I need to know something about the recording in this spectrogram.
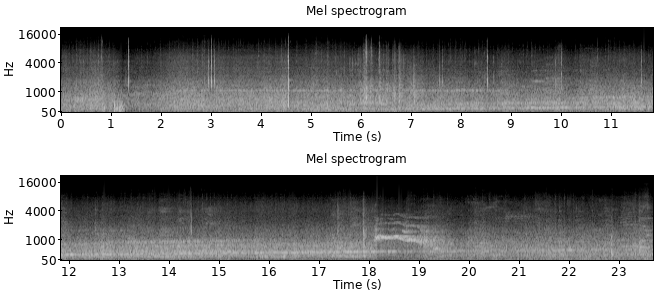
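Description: BART train's electric traction motors whining, the whine rising slowly and steadily in pitch as the train accelerates out of the station, over a steady hum with scattered sharp clicks and knocks.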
